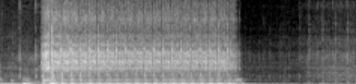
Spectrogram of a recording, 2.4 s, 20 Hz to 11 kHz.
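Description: A VFC Avalon Saber Carbine M4 airsoft electric rifle (AEG) fires a full-auto burst of just over a second, its gearbox cycling rapidly, and stops abruptly.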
